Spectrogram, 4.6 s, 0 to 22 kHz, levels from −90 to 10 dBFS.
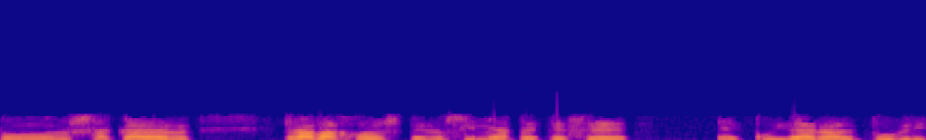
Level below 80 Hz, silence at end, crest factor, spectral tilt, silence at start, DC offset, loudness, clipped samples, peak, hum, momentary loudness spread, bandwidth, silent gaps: -68 dBFS; 0 s; 22 dB; -4.5 dB/octave; 0 s; under 0.1%; -26 LUFS; under 0.1%; -4 dBFS; none; 13 LU; 4.1 kHz; none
